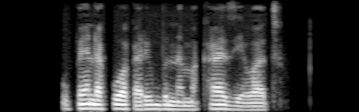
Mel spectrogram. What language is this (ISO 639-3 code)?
swa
